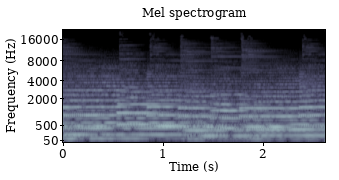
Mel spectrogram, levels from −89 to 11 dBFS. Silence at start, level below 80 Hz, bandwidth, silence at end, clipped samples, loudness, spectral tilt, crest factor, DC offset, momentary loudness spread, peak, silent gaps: 0 s; -56 dBFS; 17.5 kHz; 0 s; under 0.1%; -26 LUFS; -5.5 dB/octave; 12 dB; under 0.1%; 2 LU; -14 dBFS; none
